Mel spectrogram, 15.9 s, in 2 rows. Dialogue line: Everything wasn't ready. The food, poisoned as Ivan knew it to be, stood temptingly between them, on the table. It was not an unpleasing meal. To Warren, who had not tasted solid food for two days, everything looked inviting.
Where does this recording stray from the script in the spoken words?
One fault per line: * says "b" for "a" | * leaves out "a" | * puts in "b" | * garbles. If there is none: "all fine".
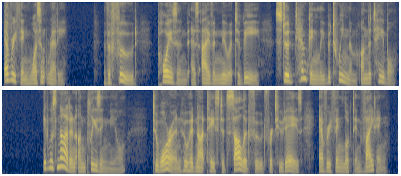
all fine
